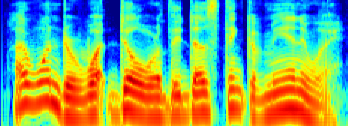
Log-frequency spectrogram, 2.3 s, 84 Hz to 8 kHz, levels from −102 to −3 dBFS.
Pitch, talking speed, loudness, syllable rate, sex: 140 Hz, 235 wpm, -17 LUFS, 6.6 syllables/s, male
